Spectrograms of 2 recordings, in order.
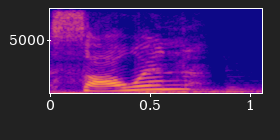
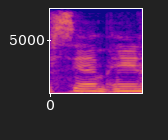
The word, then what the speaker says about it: Samhain: I near actually says it's pronounced saw one maybe it is correctly saw one that I hear Sam pain a lot to which I guess maybe it's the incorrect pronunciation whatever the case this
